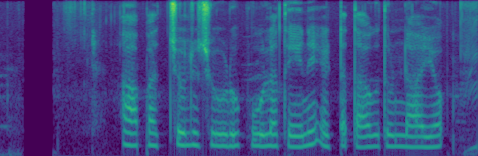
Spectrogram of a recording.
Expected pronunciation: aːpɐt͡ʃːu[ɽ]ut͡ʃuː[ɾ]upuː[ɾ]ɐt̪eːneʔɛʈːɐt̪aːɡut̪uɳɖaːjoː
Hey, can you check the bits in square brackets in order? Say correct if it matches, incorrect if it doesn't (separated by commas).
incorrect, incorrect, incorrect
